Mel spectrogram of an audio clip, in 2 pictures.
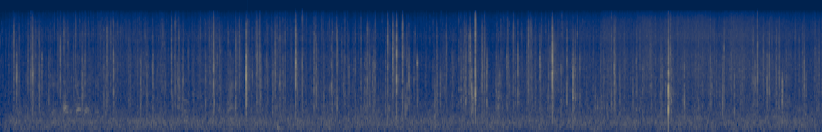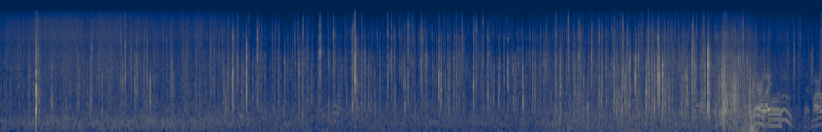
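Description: A wooden cabin burning in full flame: a steady rush of fire with frequent sharp crackles and a few louder pops from the burning timber.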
